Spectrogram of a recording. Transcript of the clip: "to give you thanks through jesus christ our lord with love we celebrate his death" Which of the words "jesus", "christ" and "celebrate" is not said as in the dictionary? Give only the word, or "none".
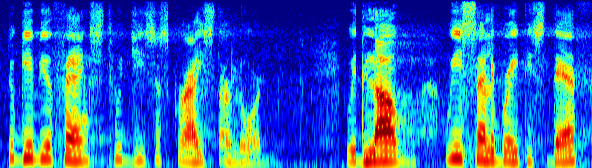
jesus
